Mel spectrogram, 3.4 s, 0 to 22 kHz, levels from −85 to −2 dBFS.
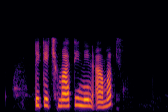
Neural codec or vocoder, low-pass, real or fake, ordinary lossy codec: codec, 44.1 kHz, 3.4 kbps, Pupu-Codec; 5.4 kHz; fake; AAC, 48 kbps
